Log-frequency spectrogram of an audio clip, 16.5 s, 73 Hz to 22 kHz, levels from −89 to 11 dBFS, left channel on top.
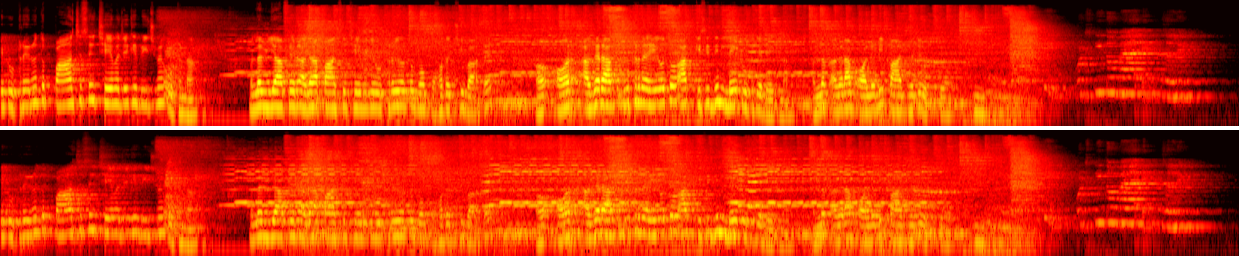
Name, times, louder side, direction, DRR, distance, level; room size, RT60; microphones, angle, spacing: voice 1, 0.0-2.6 3.3-6.6 7.1-12.7 13.0-13.2, left 5 dB, 70° left, 11 dB, 0.3 m, -24 dB
sound 1, 2.0-9.6 10.0-10.1 10.3-10.4 10.7-11.1 11.4-11.5 12.1-12.2 12.4-13.0 13.3-13.4 13.7-14.2 14.6-14.7, right 2 dB, 80° right, 2.0 m, -39 dB
sound 2, 2.9-5.8 6.4-9.2 9.7-12.6, right 7 dB, 40° right, 0.4 m, -30 dB
sound 3, 3.8-13.8, equal, 15° left, 1.8 m, -31 dB
voice 2, 11.8-12.6 13.1-13.5 13.8-14.1 14.3-15.8, equal, ahead, -12 dB, 2.4 m, -36 dB
7.2 x 6.5 x 3.0 m, 1.2 s
head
